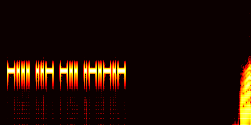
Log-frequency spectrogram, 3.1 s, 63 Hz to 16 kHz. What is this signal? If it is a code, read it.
Morse code, heard as a keyed tone, about 37 wpm, 700 Hz. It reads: BUD.
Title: Pangram Challenge v2 - 40wpm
